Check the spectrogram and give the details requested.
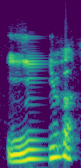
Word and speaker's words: Yves: Well, my middle name is Eve. You're not helping Not us. spelled like Adam and Eve. It's a YVES.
